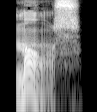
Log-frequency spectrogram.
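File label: "maz", Polish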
